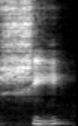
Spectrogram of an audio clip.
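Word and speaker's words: 四: The number 4 is pronounced shi, the same as the word for death, and is considered very unlucky.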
